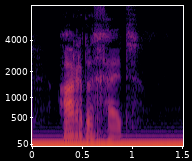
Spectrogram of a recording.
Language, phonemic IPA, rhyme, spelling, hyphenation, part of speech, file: Dutch, /ˈaːr.dəxˌɦɛi̯t/, -aːrdəxɦɛi̯t, aardigheid, aar‧dig‧heid, noun, Nl-aardigheid.ogg
- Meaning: 1. friendliness, niceness, kindness 2. a small gift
